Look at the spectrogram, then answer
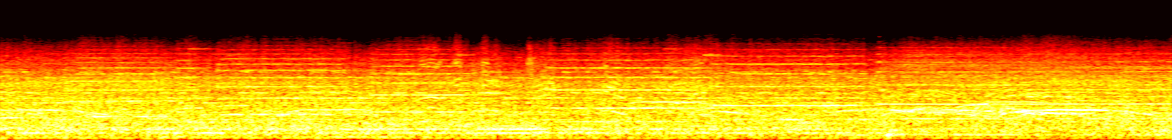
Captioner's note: cheering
